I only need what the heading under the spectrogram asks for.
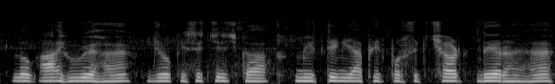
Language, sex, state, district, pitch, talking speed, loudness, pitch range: Hindi, male, Chhattisgarh, Balrampur, 155 Hz, 160 wpm, -27 LUFS, 150-160 Hz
